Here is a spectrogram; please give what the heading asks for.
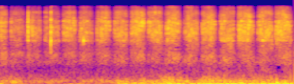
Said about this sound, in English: I'm just gonna sand it down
